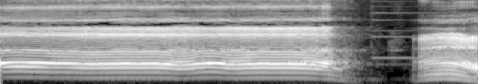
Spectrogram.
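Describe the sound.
A voice sings a long, wavering sustained note, drops away, then gives a shorter swooping note, trying to harmonize with a chime. It is fairly loud, with no other sounds.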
